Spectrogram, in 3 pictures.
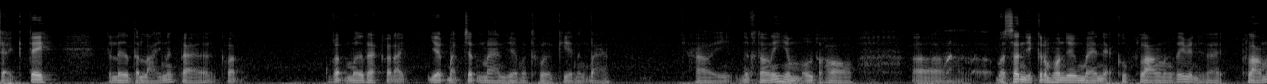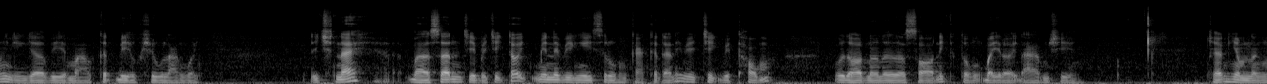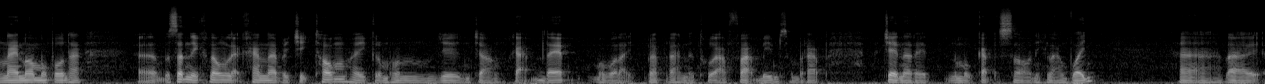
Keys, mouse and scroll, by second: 4.2 scroll down 1, 4.4 middle click, 4.6 scroll up 1, 4.8-5.9 scroll down 1, 6.4-7.0 scroll up 1, 7.0 middle click, 8.0-8.4 scroll down 1, 8.4 middle click, 8.8 scroll up 1, 11.8 scroll down 1, 12.6 middle click, 12.7-13.1 scroll up 1, 13.1 scroll down 1, 13.4 middle click, 14.0 scroll down 1, 14.4 scroll up 1, 17.2 middle click, 17.3-18.1 scroll down 1, 18.1-18.5 scroll up 1, 21.7-22.8 scroll down 1, 22.8-23.4 scroll up 1, 23.4 middle click, 25.3 middle click, 26.1-27.2 scroll up 1, 30.1 middle click, 30.3 scroll up 1, 31.5-32.7 scroll down 1, 36.6-37.6 scroll up 1, 37.6 middle click.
